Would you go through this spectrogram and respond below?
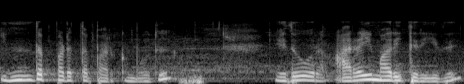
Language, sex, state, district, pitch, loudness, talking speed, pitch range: Tamil, female, Tamil Nadu, Namakkal, 185 Hz, -15 LUFS, 115 wpm, 165-200 Hz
